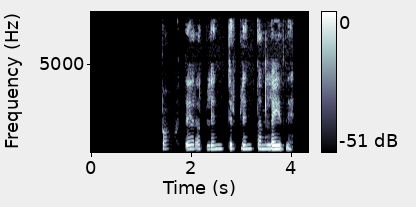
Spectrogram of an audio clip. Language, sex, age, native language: Icelandic, female, 30-39, Icelandic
